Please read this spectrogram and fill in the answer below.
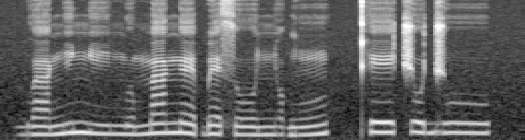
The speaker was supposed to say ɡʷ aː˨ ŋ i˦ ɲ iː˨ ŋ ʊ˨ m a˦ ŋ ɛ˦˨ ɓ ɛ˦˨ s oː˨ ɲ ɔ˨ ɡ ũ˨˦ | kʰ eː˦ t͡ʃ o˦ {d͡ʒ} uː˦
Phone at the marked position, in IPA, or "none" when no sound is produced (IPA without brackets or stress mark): d͡ʒ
